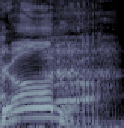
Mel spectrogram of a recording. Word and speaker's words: genre: It's not easy, guys. – 它的拼写是 G-E-N-R-E.、 Mm-hmm. – 但是它的发音有点奇怪的原因是它最先是一个法语词。 – Right, right. So if you say genre,、that's fine, but it kind of sounds like a name.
